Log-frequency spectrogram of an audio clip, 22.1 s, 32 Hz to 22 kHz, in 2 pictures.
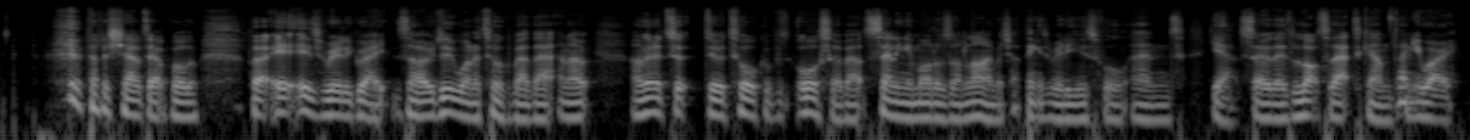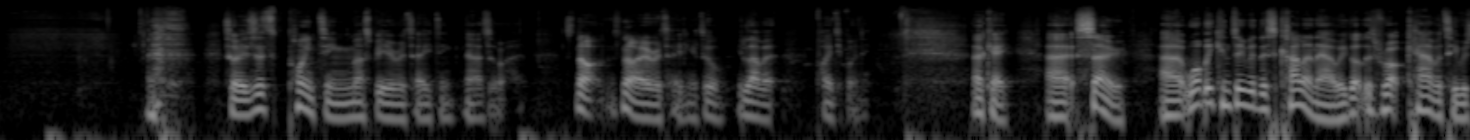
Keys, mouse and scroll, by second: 21.1 click.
